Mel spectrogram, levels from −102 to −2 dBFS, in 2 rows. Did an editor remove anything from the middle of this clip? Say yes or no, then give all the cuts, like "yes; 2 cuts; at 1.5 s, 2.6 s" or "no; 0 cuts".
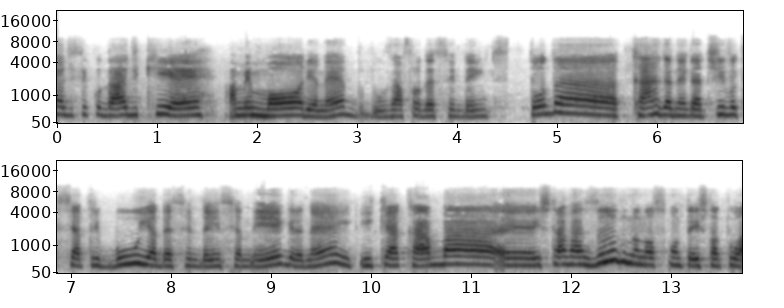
yes; 1 cut; at 9.8 s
